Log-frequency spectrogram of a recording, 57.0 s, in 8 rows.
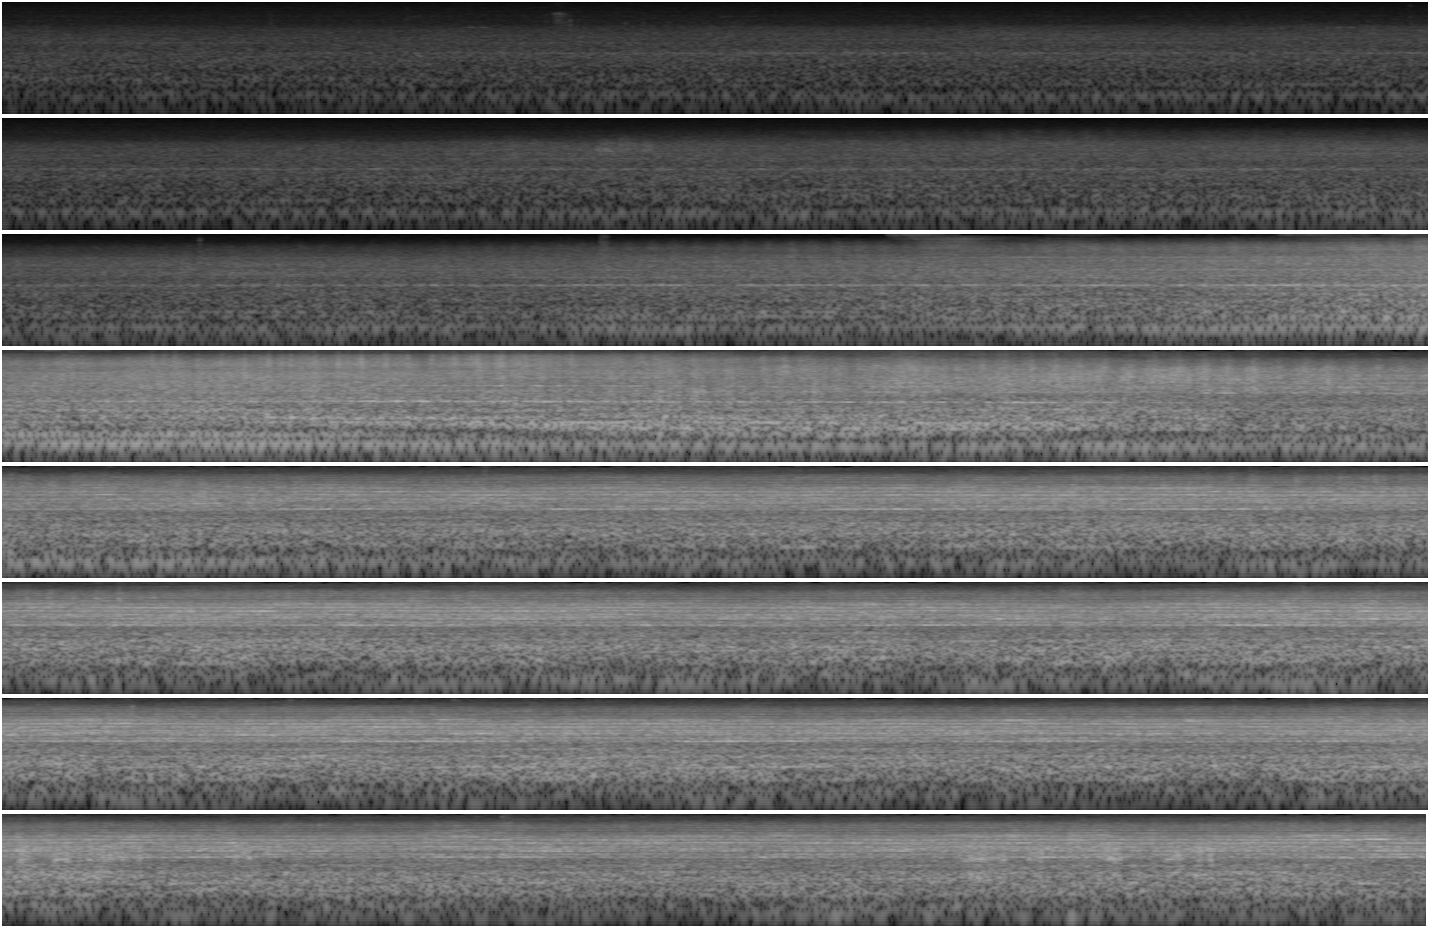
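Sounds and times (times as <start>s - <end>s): diesel locomotive passing: 0.0s - 57.0s
train wheels rumbling on rails: 2.3s - 57.0s
high wheel squeal: 16.5s - 57.0s.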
